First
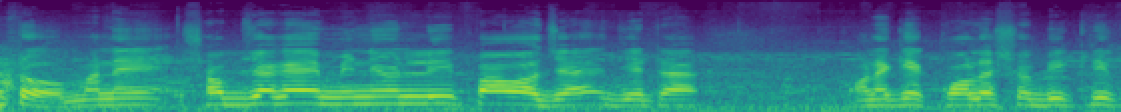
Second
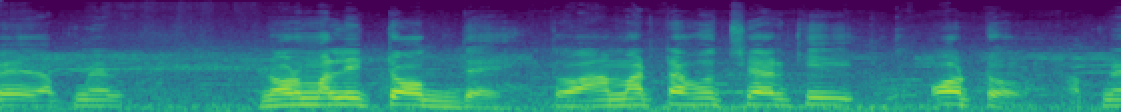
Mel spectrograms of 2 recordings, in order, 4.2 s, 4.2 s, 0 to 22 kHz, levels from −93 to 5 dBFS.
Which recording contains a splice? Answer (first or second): second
